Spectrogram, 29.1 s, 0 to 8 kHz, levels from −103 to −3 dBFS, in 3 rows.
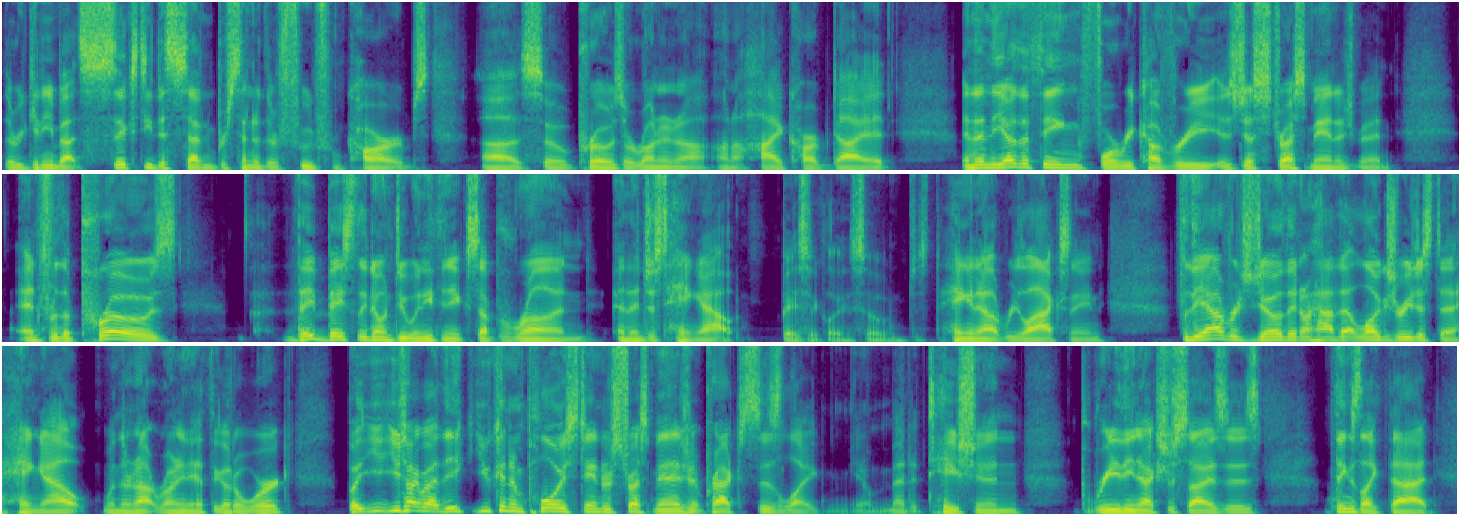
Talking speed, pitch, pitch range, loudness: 210 wpm, 110 Hz, 100-125 Hz, -16 LUFS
